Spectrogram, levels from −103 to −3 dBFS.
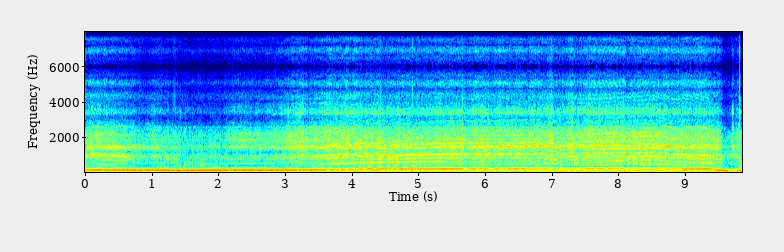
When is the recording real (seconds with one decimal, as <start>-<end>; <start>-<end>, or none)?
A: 0.0-9.9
